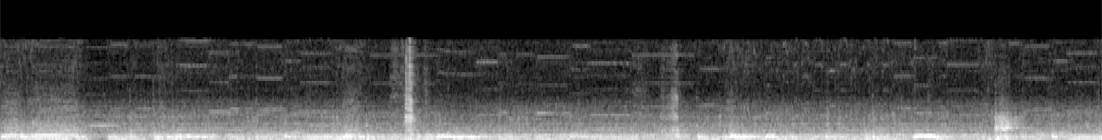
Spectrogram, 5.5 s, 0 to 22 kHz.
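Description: Ultimaker Original 3D printer printing: its stepper motors whine in quickly changing tones as the print head moves, over a steady low hum. There are two sharp clicks, about two and five seconds in.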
